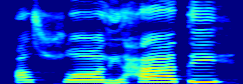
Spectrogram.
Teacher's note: Ini merupakan hukum bacaan alif lam samsiyah karena huruf alif lam bertemu huruf samsiyah shad dibaca idgham atau masuk ke huruf shad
